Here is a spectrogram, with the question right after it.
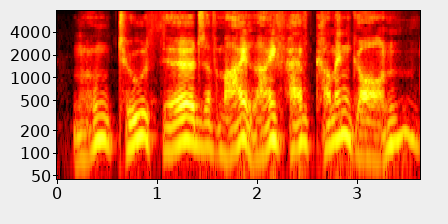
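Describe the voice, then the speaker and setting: In a raspy, put-on character voice, a man speaks at a very slow pace with very wide pitch swings. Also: medium pitch for a man. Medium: read story.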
